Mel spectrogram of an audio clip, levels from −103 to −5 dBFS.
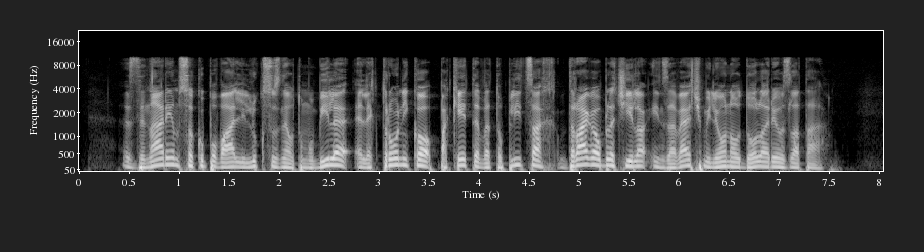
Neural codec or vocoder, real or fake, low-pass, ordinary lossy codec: none; real; 9.9 kHz; none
